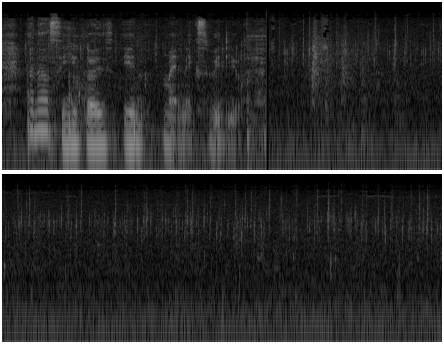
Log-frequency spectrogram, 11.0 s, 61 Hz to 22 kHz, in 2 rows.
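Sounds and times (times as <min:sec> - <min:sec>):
steady low hum: 0:00.0 - 0:11.0
thick soup bubbling in a pot: 0:00.0 - 0:11.0.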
